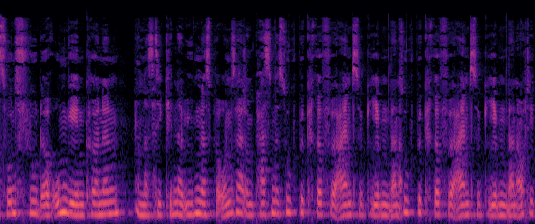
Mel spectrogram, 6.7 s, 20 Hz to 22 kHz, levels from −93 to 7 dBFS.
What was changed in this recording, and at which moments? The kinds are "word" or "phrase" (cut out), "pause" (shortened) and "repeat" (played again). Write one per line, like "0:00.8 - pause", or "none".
0:01.9 - word
0:03.0 - word
0:05.0 - repeat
